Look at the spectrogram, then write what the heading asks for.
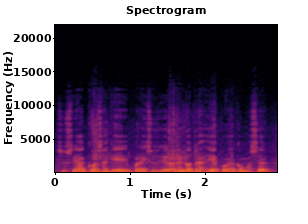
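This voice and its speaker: A man's voice: medium pitch, fast talker, a little mellow. A man with an Argentine accent hosting a casual radio talk show, friendly and earnest, his throat slightly sore. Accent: Argentine Spanish. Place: radio studio. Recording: distant mic with faint noise.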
